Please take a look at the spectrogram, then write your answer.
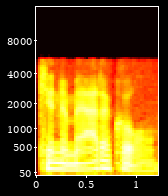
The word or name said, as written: kinematical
